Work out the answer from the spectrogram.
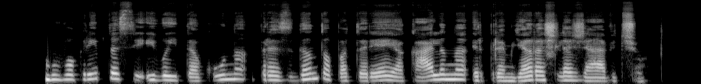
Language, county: Lithuanian, Vilnius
